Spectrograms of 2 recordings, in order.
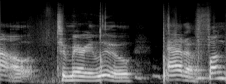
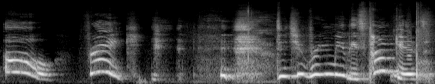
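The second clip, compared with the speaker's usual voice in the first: very high, delighted-wife imitation; Mary Lou; 14 semitones higher, slower than usual. Wife finding pumpkins on the porch, gushing imitation. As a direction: coo it as a wife finding a gift, pitched way up. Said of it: "Mary Lou was like".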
